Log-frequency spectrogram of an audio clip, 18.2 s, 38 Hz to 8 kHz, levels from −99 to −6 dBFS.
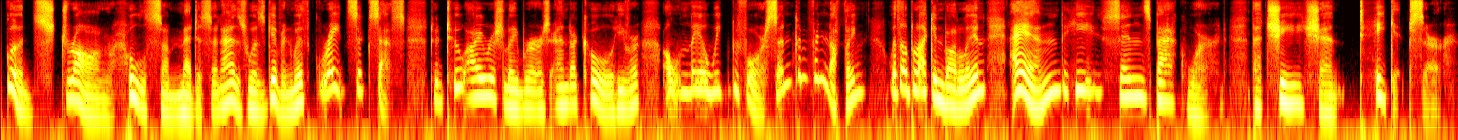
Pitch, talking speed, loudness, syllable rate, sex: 165 Hz, 130 wpm, -20 LUFS, 3.8 syllables/s, male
